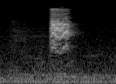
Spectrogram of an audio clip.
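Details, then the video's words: A single brief, harsh, high-pitched chip from a female double-collared seedeater, a call meant to get the male singing, against a quiet background. "PIADO DE FÊMEA DE PAPA CAPIM PARA DEIXAR SEU PAPA CAPIM DOIDO PARA CANTAR MUITO"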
